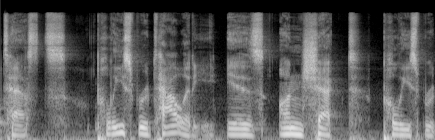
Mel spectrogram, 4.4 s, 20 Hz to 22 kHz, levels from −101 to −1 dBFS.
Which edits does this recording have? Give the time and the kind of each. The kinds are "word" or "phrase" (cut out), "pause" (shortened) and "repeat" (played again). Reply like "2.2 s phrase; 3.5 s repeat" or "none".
1.0 s word; 2.2 s pause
